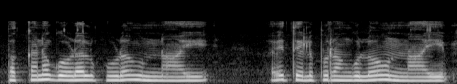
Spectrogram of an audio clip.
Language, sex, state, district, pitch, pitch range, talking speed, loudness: Telugu, female, Telangana, Hyderabad, 195 Hz, 180-205 Hz, 105 wpm, -14 LUFS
